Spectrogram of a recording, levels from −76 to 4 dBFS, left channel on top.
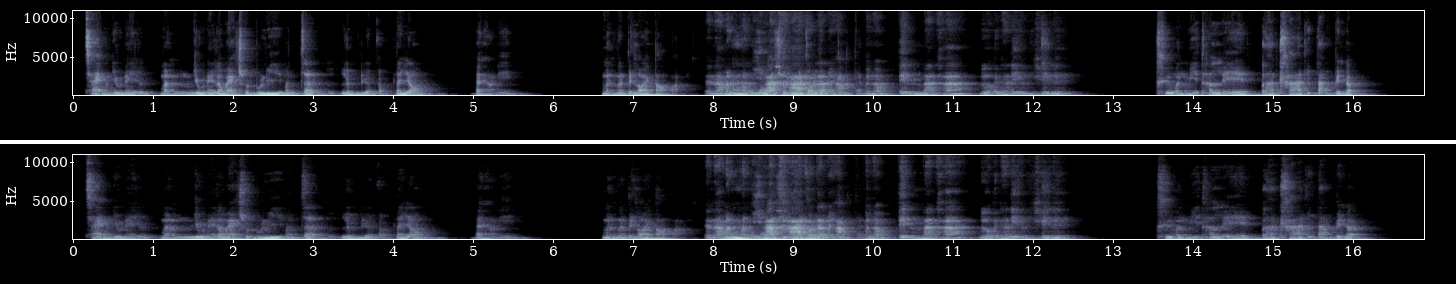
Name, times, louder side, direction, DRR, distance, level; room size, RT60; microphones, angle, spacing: voice 1, 0.1-4.5 5.0-5.5 6.6-7.6 8.2-9.9 13.5-16.0, left 3 dB, 75° left, 3 dB, 0.4 m, -26 dB
voice 2, 7.9-12.5, right 1 dB, 45° right, -7 dB, 1.5 m, -26 dB
2.9 x 2.6 x 2.2 m, 0.62 s
head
